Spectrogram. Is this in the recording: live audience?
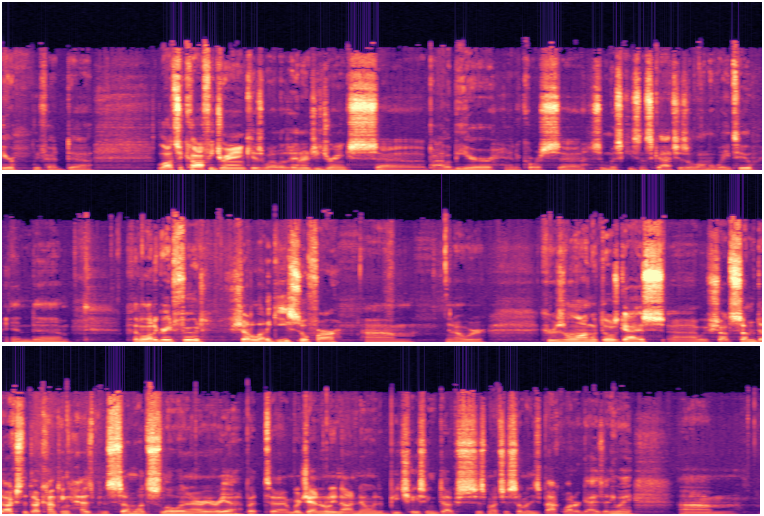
no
